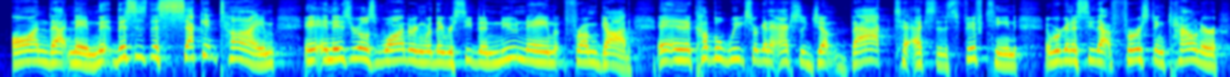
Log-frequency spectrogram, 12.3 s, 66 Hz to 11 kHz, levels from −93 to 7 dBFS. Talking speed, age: 200 wpm, 40-59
